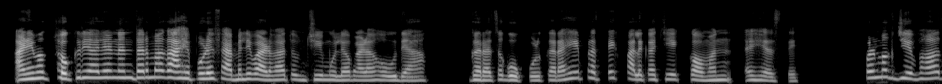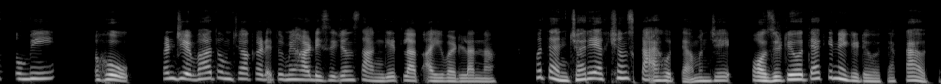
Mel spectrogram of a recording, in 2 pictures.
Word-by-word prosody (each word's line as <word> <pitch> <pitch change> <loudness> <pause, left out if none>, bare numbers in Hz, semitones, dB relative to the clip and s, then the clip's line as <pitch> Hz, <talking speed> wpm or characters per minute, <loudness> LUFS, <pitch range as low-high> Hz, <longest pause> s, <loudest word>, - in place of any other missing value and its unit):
आणि 230 +4 +8
मग 290 0 +4
छोकरी 305 +4 +5
आल्यानंतर 310 0 +4
मग 325 0 +2
आहे 290 -2 +9
पुढे 265 +1 +5
फॅमिली 235 -1 +2
वाढवा, 215 -3 +3
तुमची 220 0 -4
मुलं 200 -1 -1
बाळ 190 -1 0
होऊ 195 -1 -1
द्या, 180 0 -3 0.5
घराचं 205 +1 0
गोकुळ 190 -1 -1
करा. 200 0 0
हे 280 +4 -1
प्रत्येक 290 +1 -6
पालकाची 230 -1 -2
एक 225 - -3
कॉमन 205 -1 0 0.2
हे 200 -1 -3
असते. 155 -2 -9 0.7
पण 310 +1 +2
मग 345 -4 +1
जेव्हा 265 0 +1 0.2
तुम्ही 265 +2 -2 0.5
हो, 215 -6 +4 0.4
पण 275 +1 -1
जेव्हा 255 0 0
तुमच्याकडे 250 -3 -5
तुम्ही 230 -1 -2
हा 215 -2 +1
डिसिजन 200 +1 -4
सांगितलात 175 -1 -3
आई 160 -1 -2
वडिलांना. 145 -2 -4 0.4
मग - - -2
त्यांच्या 220 - +2
रिअ‍ॅक्शन्स 275 +2 -1
काय 185 - -1
होत्या, 155 -9 -4
म्हणजे 165 +4 -3 0.2
पॉझिटिव्ह 185 +5 +4
होत्या 265 +5 -1
की 310 - -5
निगेटिव्ह 170 - 0
होत्या 145 +2 -8
काय 185 0 0
होत्या? 150 - -3
220 Hz, 160 wpm, -24 LUFS, 185-265 Hz, 0.7 s, आहे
